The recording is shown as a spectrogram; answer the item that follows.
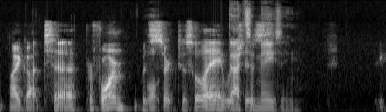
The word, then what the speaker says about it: Cirque du Soleil: I'm gonna pronounce this incorrectly. Circus Olay, Circus de Soleil. Cirque du Soleil. Whoa, that's way further away than I would have ever gotten it.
